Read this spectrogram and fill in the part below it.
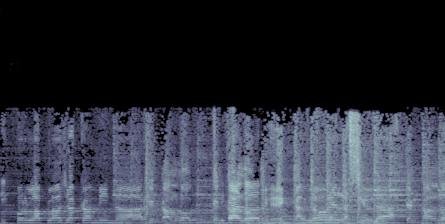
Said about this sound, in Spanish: Y si escuchamos la música atrás, es la que ustedes cantaron hoy a primera hora.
